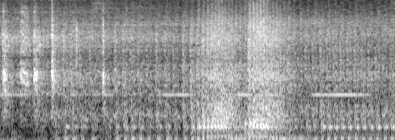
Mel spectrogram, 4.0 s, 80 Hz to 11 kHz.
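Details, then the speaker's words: KTM RC 390 single that would not start, with no check light and the temperature reading full high, now after an ECM board repair. Starter whirs, then it catches and settles into a quick, slightly uneven idle thump; normal start and idle. "பார்த்தீங்கன்னா தெரியும் வண்டி வந்து start ஆகிடுச்சு."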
